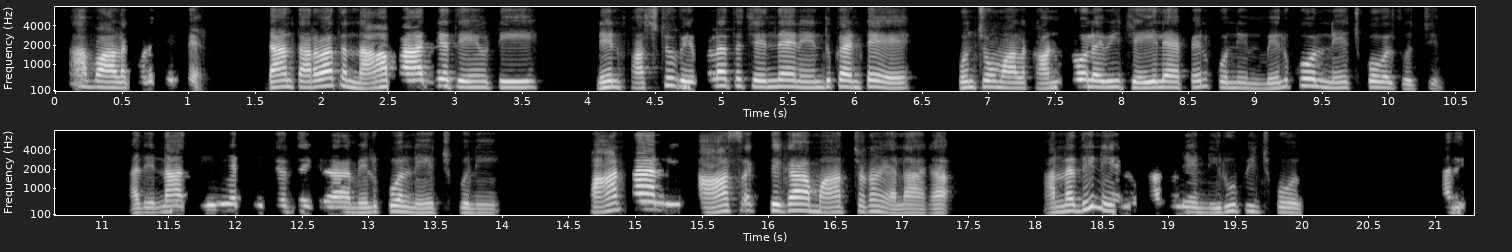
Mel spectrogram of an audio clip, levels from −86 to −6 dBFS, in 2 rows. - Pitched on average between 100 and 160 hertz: No, high, 200 Hz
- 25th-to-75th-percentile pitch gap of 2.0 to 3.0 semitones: No, average, 3.7 semitones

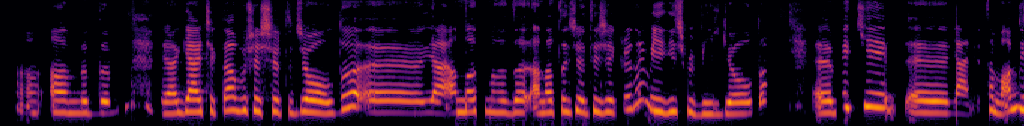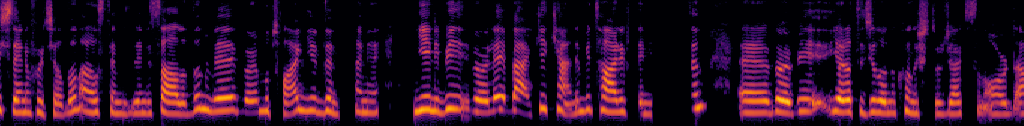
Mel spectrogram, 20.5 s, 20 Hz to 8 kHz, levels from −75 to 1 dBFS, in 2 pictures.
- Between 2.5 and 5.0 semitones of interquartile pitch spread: Yes, average, 2.8 semitones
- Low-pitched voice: No, high, 245 Hz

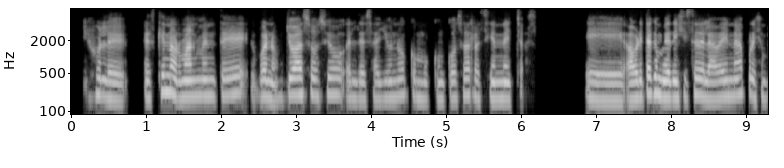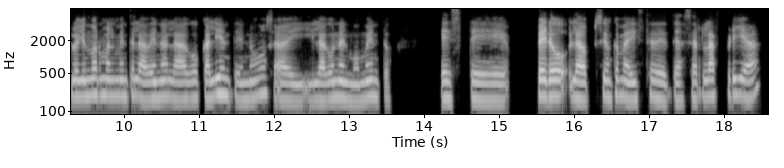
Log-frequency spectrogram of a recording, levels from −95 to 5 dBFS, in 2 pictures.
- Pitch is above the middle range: No, medium, 180 Hz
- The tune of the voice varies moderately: No, narrow, 2.3 semitones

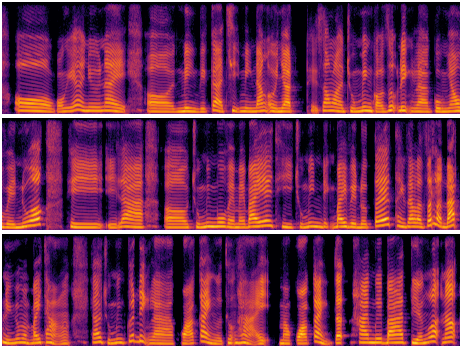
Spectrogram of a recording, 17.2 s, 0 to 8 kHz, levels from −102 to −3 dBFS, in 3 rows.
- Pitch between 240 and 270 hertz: Yes, very high, 250 Hz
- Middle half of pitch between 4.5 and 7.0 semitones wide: No, average, 3.7 semitones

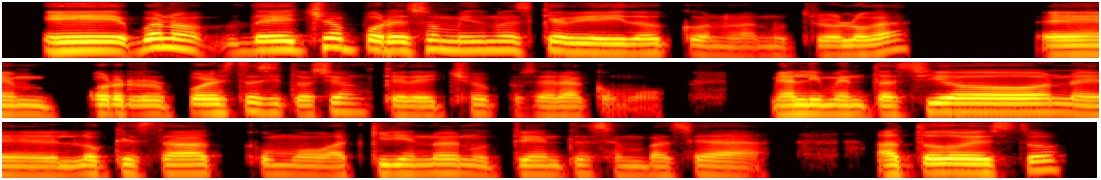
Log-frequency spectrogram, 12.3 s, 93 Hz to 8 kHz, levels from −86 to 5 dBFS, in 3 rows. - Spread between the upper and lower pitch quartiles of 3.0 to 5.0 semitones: Yes, average, 3.5 semitones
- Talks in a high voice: No, low, 135 Hz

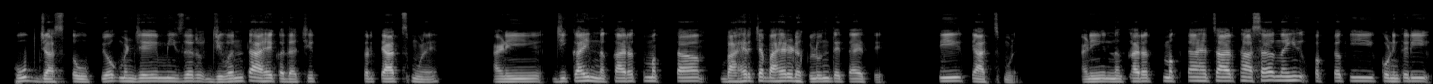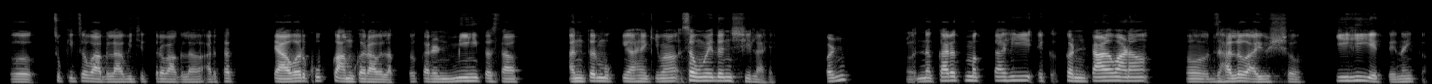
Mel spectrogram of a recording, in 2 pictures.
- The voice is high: No, medium, 145 Hz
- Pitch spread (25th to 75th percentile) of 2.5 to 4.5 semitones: Yes, average, 3.6 semitones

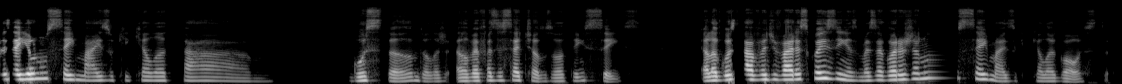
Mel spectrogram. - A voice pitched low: No, medium, 185 Hz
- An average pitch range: No, wide, 5.8 semitones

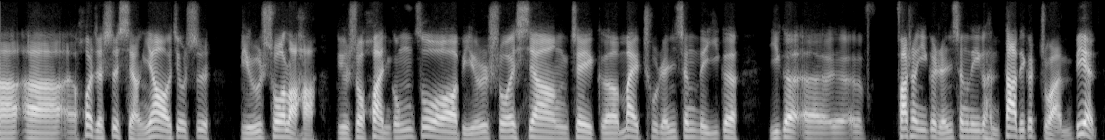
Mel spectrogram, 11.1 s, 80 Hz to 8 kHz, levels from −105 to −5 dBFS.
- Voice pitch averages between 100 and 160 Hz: Yes, low, 135 Hz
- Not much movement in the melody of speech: No, average, 3.6 semitones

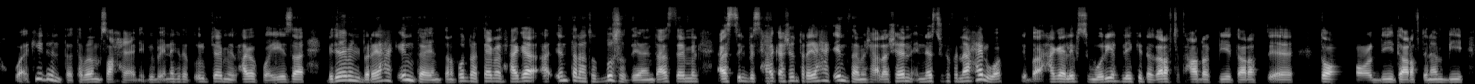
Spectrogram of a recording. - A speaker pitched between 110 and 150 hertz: Yes, low, 135 Hz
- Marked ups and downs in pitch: No, average, 4.5 semitones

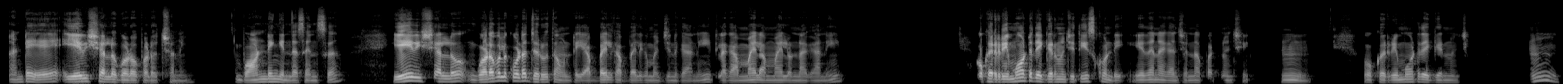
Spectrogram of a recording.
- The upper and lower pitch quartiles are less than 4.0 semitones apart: No, average, 4.9 semitones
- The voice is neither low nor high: No, low, 105 Hz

